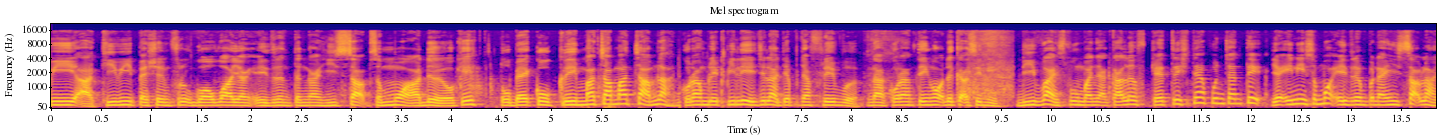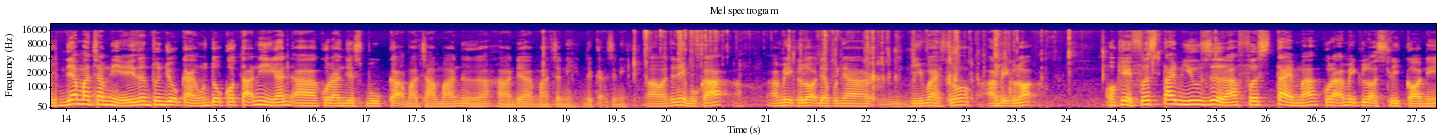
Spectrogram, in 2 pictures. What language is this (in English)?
Malay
